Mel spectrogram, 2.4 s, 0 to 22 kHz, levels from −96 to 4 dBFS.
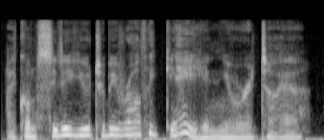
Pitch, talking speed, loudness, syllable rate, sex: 130 Hz, 245 wpm, -17 LUFS, 6.6 syllables/s, male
